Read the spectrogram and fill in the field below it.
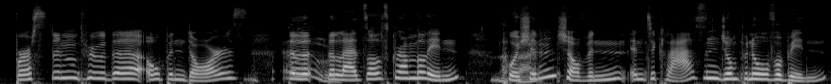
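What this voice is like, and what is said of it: Put-on Northern Irish accent, drifting Liverpool. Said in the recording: “Broad, I suppose. We won't give any specific cities. Northern Irish accent, please ... Fucking Northern Irish way of Liverpool towards the end there.”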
